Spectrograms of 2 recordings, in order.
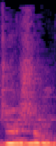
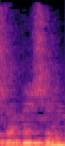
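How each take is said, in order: First: It starts with a clean 'st' cluster. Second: A vowel is inserted between 's' and 't'. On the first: This is how educated people say it. The speaker calls it right. "जैसे हम लोग स्टेशन बोलते हैं साफ से" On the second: This is how unschooled village people say it. The speaker calls it wrong. "देहात वाला सटेशन बोल देगा"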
